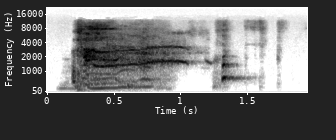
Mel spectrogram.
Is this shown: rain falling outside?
no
